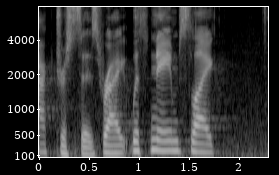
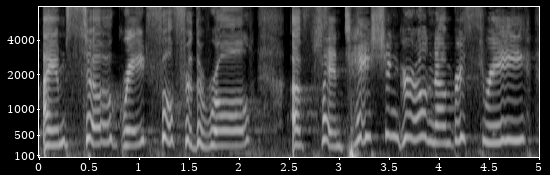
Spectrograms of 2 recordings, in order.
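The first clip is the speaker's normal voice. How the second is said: breathy porn star speech; 9 semitones higher than usual. Acted. Porn star accepting her award, tearfully gushing. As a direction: gush like a teary starlet at the mic. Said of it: "And she's like this".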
